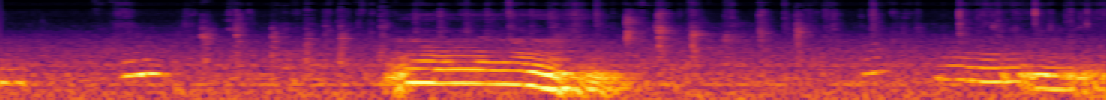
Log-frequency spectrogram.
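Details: Elderly dog Wanta, in home care and vocal whenever awake, groans indoors during a morning routine: a long, drawn-out harmonic moan that falls in pitch, with shorter whimpers before and after and a steady low hum in the room.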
